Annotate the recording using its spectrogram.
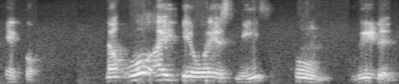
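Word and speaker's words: οἶκος: Derived from the Greek word echo, O-I-K-O-S, pronounced as echo.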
